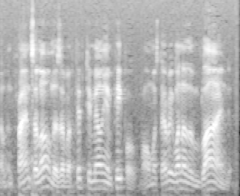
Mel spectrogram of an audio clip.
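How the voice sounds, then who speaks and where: An actor in a 1960s film drama playing a blunt, pragmatic survivor who speaks firmly. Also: male voice, mid-range voice, sing-song, quick pace, sharp tone. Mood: grim, insistent. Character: blunt, pragmatic male survivor urging escape. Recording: noisy old 1960s film soundtrack.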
